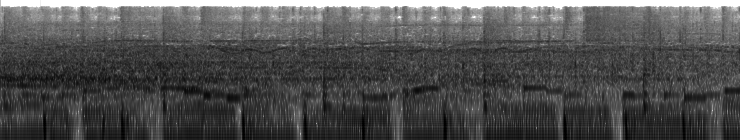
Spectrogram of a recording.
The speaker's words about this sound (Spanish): Eso, fuerte el aplauso. para el pastel.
